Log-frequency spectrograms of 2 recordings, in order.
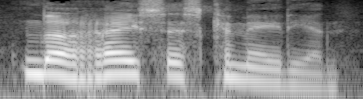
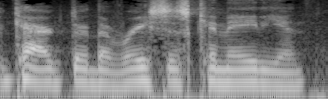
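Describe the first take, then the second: First: Naming a character. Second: Said in the usual way. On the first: Shown as a demonstration. Naming his planned character, a louder announcement. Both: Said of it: "I'll have to develop that character".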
